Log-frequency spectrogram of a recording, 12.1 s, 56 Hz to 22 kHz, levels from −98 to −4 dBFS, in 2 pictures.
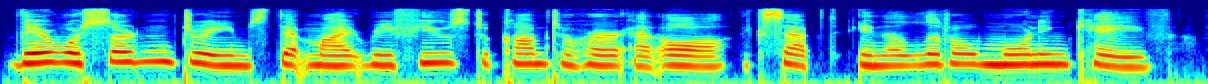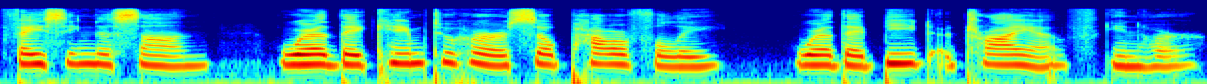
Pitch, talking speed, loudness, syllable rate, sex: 230 Hz, 175 wpm, -19 LUFS, 4.6 syllables/s, female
